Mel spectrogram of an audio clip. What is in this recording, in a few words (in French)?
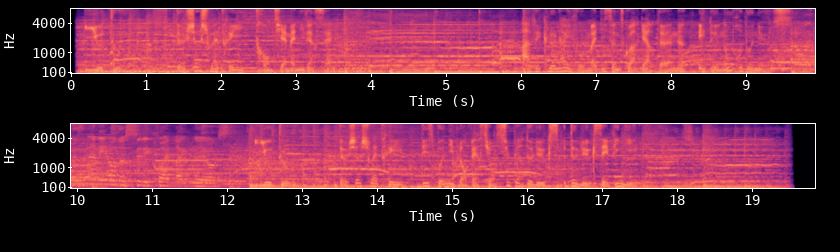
promo droit, Voix off disque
